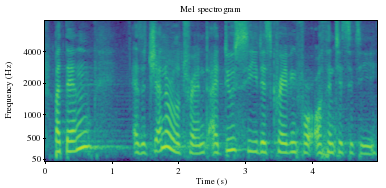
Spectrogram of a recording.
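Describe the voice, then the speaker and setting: Speech at a moderate pace against noticeable background noise. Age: 40s. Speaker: tourism operator and content creator. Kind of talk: panel discussion.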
